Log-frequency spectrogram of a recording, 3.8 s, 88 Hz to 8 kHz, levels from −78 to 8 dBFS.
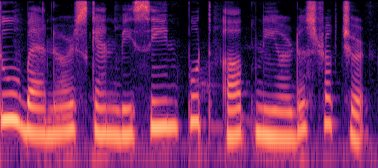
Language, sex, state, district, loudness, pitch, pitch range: English, female, Assam, Kamrup Metropolitan, -14 LUFS, 225 Hz, 215-265 Hz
